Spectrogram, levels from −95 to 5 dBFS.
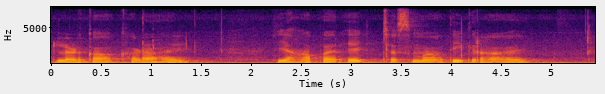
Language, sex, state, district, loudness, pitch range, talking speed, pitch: Hindi, male, Chhattisgarh, Raipur, -16 LUFS, 120-130 Hz, 110 wpm, 125 Hz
